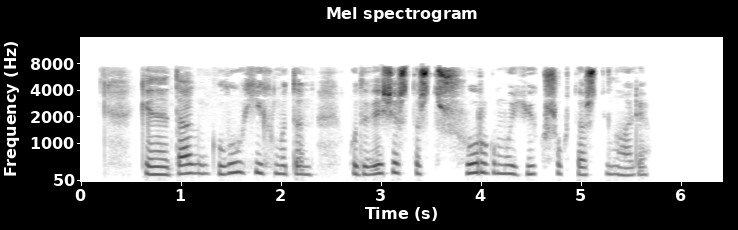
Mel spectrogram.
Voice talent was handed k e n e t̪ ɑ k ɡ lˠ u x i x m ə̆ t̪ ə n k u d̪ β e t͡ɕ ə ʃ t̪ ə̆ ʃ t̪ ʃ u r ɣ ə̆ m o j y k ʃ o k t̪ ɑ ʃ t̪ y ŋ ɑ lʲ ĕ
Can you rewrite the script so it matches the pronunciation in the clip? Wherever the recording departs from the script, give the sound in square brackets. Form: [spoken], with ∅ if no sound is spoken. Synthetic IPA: k e n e t̪ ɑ k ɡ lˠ u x i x m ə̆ t̪ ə n k u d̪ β e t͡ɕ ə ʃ t̪ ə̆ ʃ t̪ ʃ u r ɣ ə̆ m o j y k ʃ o k t̪ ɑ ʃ t̪ y ŋ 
